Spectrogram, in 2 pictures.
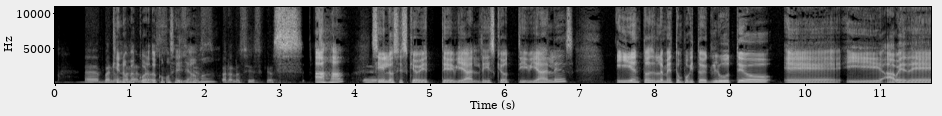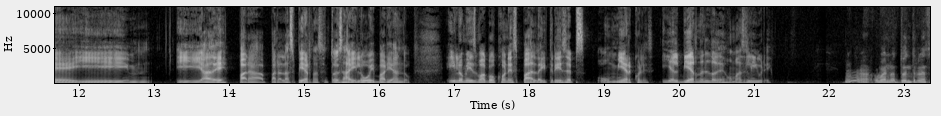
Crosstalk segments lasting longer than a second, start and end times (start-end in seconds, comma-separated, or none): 0.7-2.2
